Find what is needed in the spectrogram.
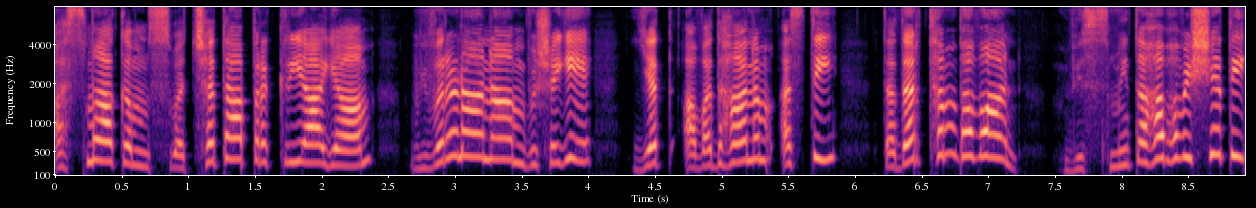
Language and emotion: Sanskrit, surprised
